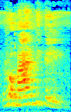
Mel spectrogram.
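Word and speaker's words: romantically: तो अल्फाबेट ए, जब भी एली, कोई भी वर्ड्स एली होता है, ALLY, ओके, जैसे रोमांटिकली, लॉजिकली, तो यहाँ पे जब होता है तो हम ए प्रोनाउंसिएशन नहीं होती है, ए को हम नहीं करते.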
